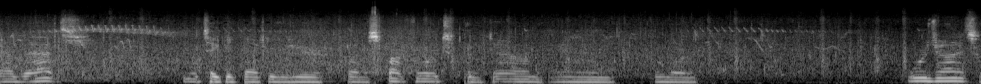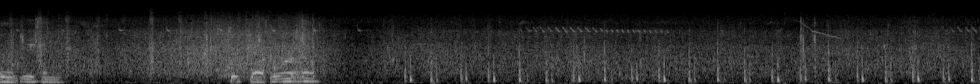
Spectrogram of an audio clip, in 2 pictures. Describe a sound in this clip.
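Footsteps crunch steadily on the ground.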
